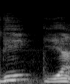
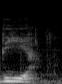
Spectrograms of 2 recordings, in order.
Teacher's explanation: No son dos, o sea, no es di y a, no, es día unido. Entonces es una sola.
